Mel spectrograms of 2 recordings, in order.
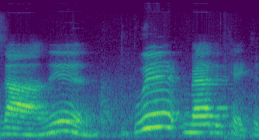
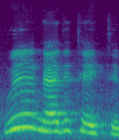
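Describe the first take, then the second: First: 나는 will meditate, drawn out very slowly; slow, deliberate dictation of will meditate; slow reading. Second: Will meditate, very slow, falling; slow dictation of will meditate; slow reading. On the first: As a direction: stretch each word of will meditate. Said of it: "뭐라고 말할 거야?". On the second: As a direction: spell out will meditate slowly. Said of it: "나는 주어져". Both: Shown as a demonstration.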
